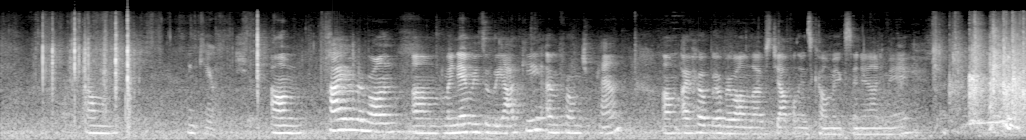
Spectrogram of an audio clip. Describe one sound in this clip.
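A young woman speaks through a microphone with a cheerful tone.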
